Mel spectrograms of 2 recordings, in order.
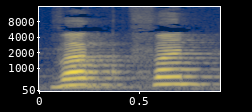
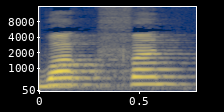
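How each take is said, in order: Both takes have the same delivery.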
